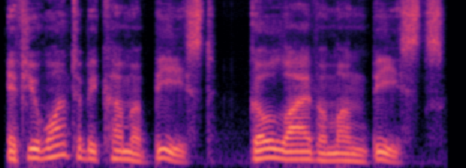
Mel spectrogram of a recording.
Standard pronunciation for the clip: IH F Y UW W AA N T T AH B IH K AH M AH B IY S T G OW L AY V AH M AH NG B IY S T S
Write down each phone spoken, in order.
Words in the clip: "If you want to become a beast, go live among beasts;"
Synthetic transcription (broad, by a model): IH F Y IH W AA N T T AH B IH K AH M AH B IY S T G OW L AY V AH M AH NG B IY S T S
